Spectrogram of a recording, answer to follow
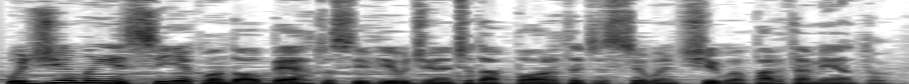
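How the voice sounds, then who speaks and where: A man's voice: sits low, animated, a little fast, music in the background. A man with a Brazilian accent narrating an audio novel as scripted, dramatic storytelling.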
